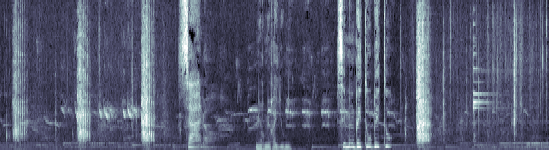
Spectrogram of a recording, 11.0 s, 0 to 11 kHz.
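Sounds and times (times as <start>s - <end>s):
old grey horse being led toward a road snorting and blowing: 0.2s - 0.6s, 1.5s - 1.8s, 2.8s - 3.2s, 8.3s - 8.8s
speech: 3.7s - 4.3s, 5.1s - 7.9s.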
